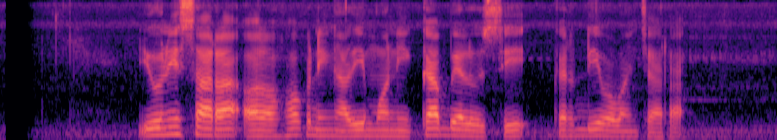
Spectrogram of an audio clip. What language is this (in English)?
Sundanese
